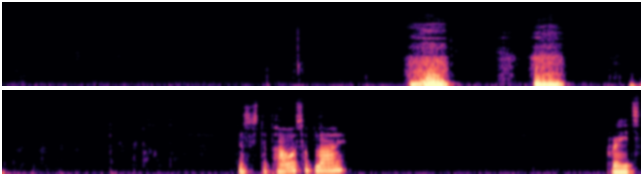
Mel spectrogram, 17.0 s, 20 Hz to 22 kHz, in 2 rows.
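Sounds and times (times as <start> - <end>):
man sighing: 5.4 - 7.6.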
